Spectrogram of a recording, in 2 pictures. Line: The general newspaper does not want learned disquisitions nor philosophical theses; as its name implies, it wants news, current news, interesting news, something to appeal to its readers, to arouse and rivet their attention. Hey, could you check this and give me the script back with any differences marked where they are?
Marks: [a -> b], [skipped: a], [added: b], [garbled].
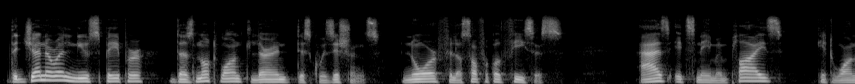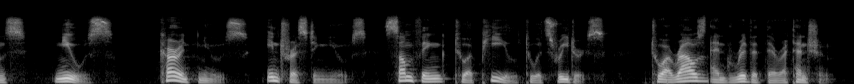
The general newspaper does not want learned disquisitions nor philosophical theses; as its name implies, it wants news, current news, interesting news, something to appeal to its readers, to arouse and rivet their attention.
